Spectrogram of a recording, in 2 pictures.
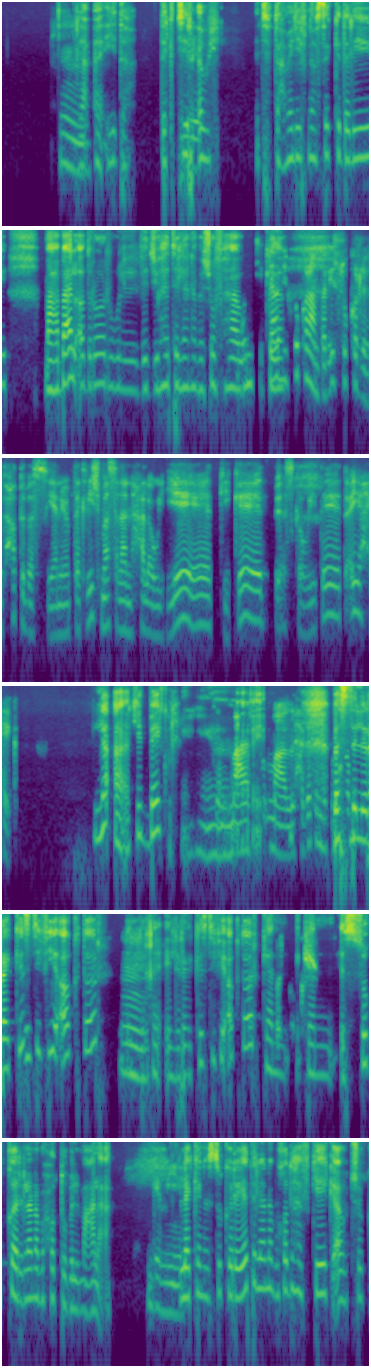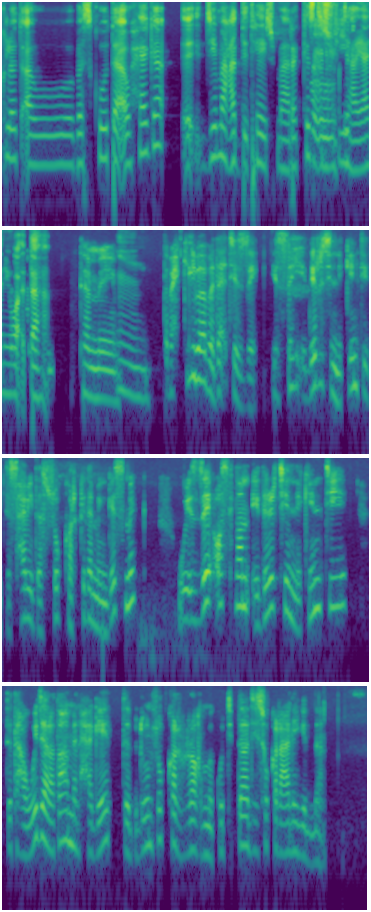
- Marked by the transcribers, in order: distorted speech; other background noise; in English: "cake"; unintelligible speech; tapping
- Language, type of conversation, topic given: Arabic, podcast, إزاي تبني عادة إنك تتعلم باستمرار في حياتك اليومية؟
